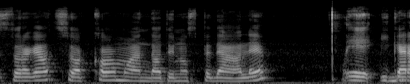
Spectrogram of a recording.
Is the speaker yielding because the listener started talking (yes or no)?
no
